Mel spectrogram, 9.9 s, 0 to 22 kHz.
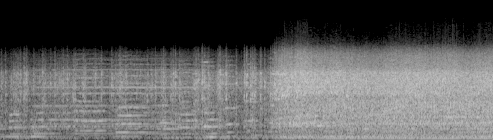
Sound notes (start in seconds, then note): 5.1 plane whirring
